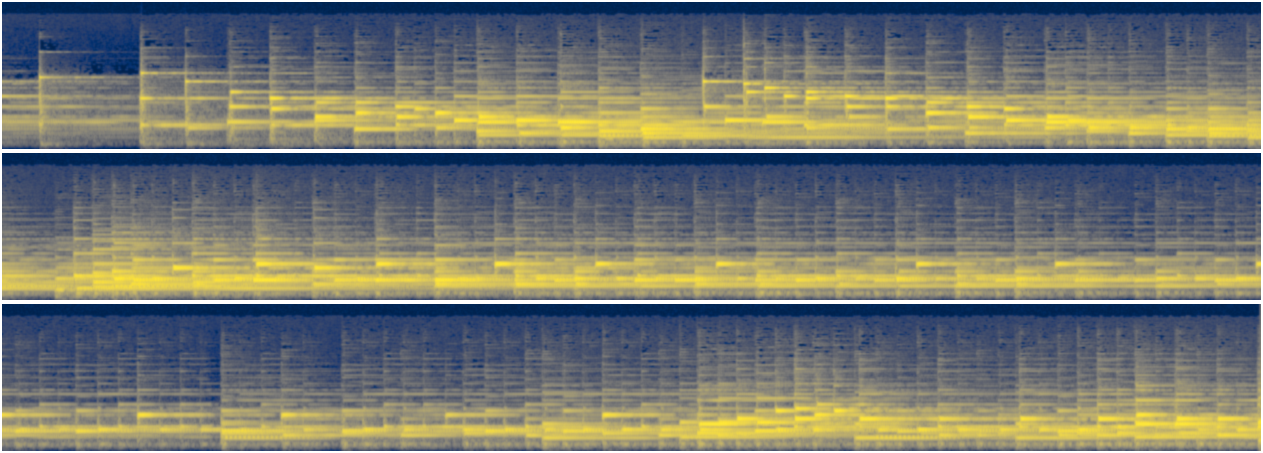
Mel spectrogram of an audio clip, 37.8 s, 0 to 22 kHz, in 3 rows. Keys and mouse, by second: 0.1 middle click, 0.9 middle click, 1.6 middle click, 2.4 alt+right click, 2.9 g, 4.7 middle click, 5.3 a, 5.8 shift+middle click, 6.1 KP_3, 6.7 shift+middle click, 7.4 alt+z, 7.7 b, 8.8 w, 10.0 middle click, 10.8 alt+z, 11.1 shift+middle click, 11.7 middle click, 13.2 a, 14.1 w, 15.2 KP_3, 15.8 shift+middle click, 16.8 alt+s, 19.3-23.8 middle drag, 24.8-28.4 middle drag, 28.7 middle click, 29.4 shift+middle click, 30.4 KP_1, 30.8 middle click, 31.6-32.0 middle drag, 32.6 right click, 32.9 g, 35.9 middle click, 36.5 KP_3.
